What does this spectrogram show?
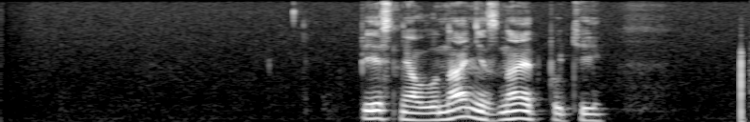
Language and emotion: Russian, neutral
